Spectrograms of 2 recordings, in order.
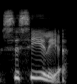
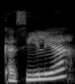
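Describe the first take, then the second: First: The name is said the English way. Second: The name is said as it is spelled. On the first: "which might just be the English translation" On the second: "which is how it's spelled"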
